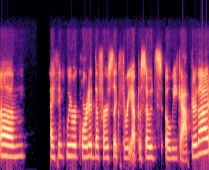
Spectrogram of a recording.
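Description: With an American accent and an unremarkable speaking voice, a woman talks at a moderate pace in a fairly high pitch. The background is quiet. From Kansas. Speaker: clothing designer and podcaster. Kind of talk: casual chat.

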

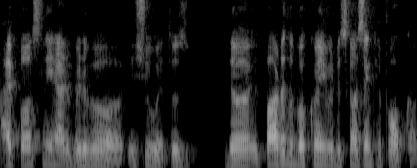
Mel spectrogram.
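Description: The man's voice sits fairly high. Its pitch moves in an ordinary way. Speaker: podcast host. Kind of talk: interview.

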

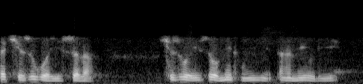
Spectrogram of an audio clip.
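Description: The man's intonation stays monotone and flat. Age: 30s. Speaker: caller. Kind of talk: call-in advice talk. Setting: phone call. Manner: halting.

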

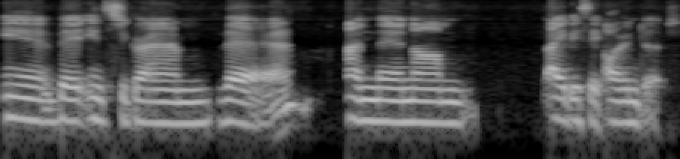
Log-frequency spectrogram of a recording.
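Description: Her voice sits very deep and low. She talks with an Australian accent. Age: 30s. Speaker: comedian and former radio host. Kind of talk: casual chat.

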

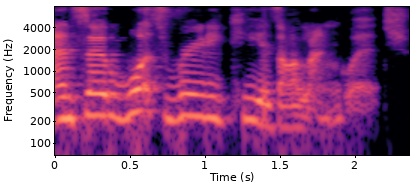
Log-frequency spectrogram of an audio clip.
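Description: A woman speaks with a British accent. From UK. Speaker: performance mindset coach. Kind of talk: casual interview chat.

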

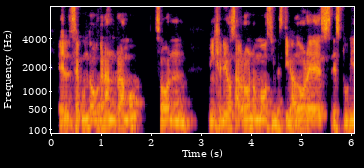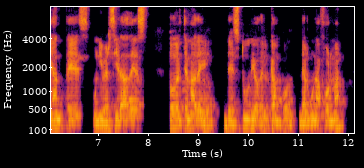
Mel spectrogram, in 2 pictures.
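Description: At a very slow pace, a man speaks in a medium pitch with fairly even intonation and very even loudness. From Mexico, Teziutlán, Puebla. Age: 20s. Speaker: lime grower and marketer. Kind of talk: interview.

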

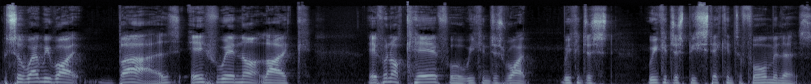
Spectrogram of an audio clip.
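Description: Recorded very cleanly against a silent background, a man talks at a moderate pace with a medium pitch and ordinary pitch variation. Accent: Cardiff. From Cardiff, Wales. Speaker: musician interviewer.

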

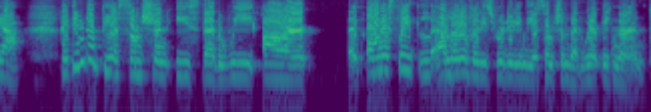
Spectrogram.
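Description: A woman speaks with a Colombian accent at a fairly high pitch and a fairly quick pace. Her intonation is lively while her loudness stays very even. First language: Spanish. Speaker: pastor and writer. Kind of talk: interview conversation. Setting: video call.

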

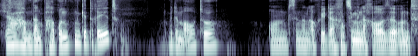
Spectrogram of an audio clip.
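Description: This man has a dark, mellow tone and a fairly low pitch. He moves at a moderate pace with long, frequent pauses. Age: 20s. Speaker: podcast host. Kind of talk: casual monologue. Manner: hesitant, many fillers.

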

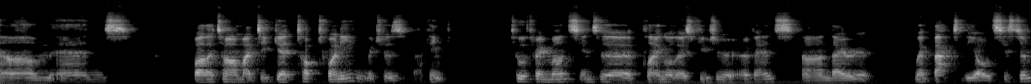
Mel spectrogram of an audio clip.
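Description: A man with an Australian accent speaks at a fairly slow pace, his loudness swinging widely. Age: 20s. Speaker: professional tennis player. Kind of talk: interview.

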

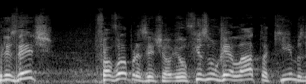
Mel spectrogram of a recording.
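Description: A man speaks with lively intonation. Noticeable background noise runs under his voice. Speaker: sports radio host. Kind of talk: live radio talk show. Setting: live radio broadcast from a bar.

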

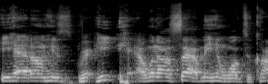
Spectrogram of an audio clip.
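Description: A man's voice with vocal fry. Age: 30s. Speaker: support services CEO. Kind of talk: casual chat.

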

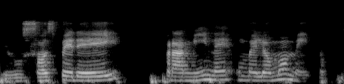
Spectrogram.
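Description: A woman speaks at a fairly slow pace. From Bahia, Brazil (Salvador). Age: 30s. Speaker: clothing store owner. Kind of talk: interview.

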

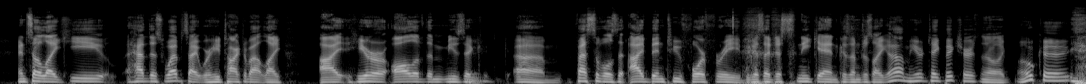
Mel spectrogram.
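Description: Here is a normal speaking voice from a man at medium pitch, with ordinary pitch variation and a fairly quick pace. The recording is very clean, with a silent background. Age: 20s. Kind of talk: radio interview. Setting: radio studio.

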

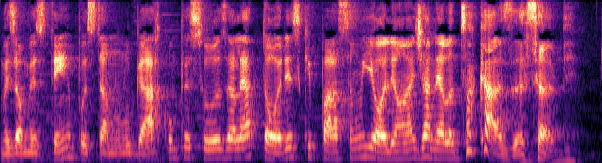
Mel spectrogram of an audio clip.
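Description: Over noticeable background noise, a man talks with a fairly high pitch and lively intonation. His pace is moderate, with hardly any pauses. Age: 30s. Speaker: podcast host and YouTuber. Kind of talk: casual chat; scripted intro. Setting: at home.

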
